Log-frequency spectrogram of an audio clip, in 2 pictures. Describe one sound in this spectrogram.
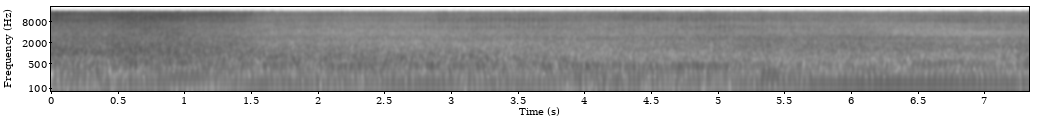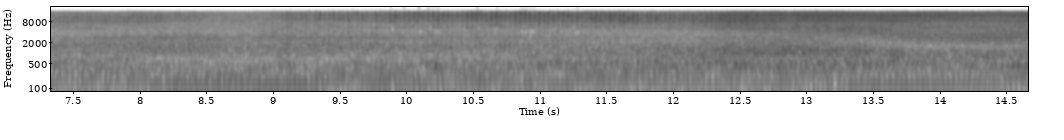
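A lawn mower engine runs loudly with a steady drone.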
